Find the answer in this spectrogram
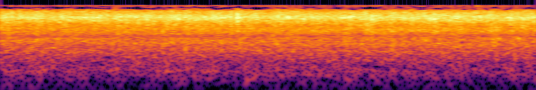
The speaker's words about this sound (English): This is a sound we're used to hearing year-round, but these days, this river only flows for a few months a year.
